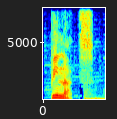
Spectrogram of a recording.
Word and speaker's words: peanuts: amendoin nats amendo in perceba que essa palavra tem dois Ts então a pronúncia desses dois Ts vai ficar com o som de R como em Carambola Cotton Candy é uma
